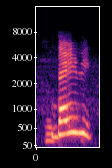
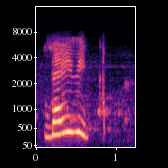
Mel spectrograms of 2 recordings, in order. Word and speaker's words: दैविक: दैविक. Again? दैविक. Devi. दैविक. Can you spell it?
